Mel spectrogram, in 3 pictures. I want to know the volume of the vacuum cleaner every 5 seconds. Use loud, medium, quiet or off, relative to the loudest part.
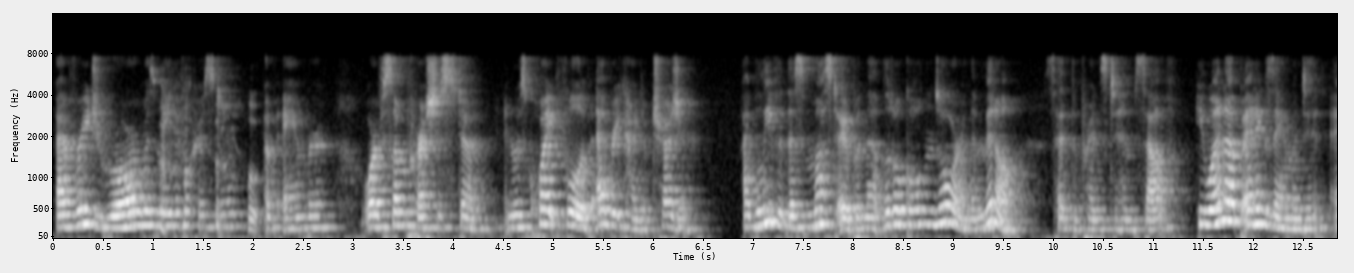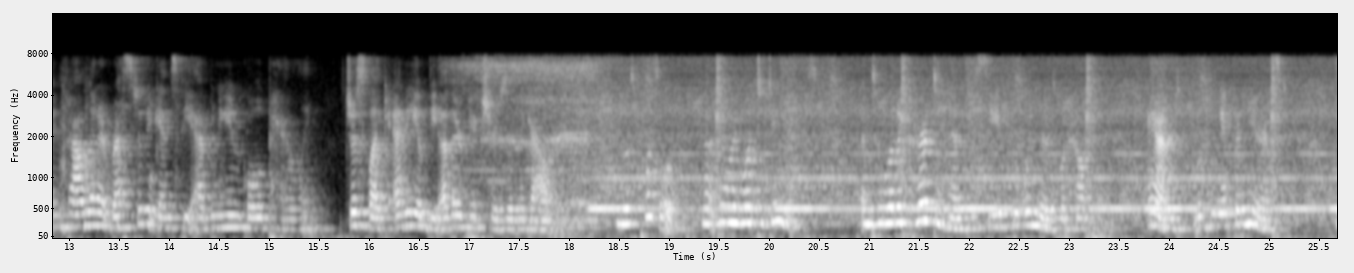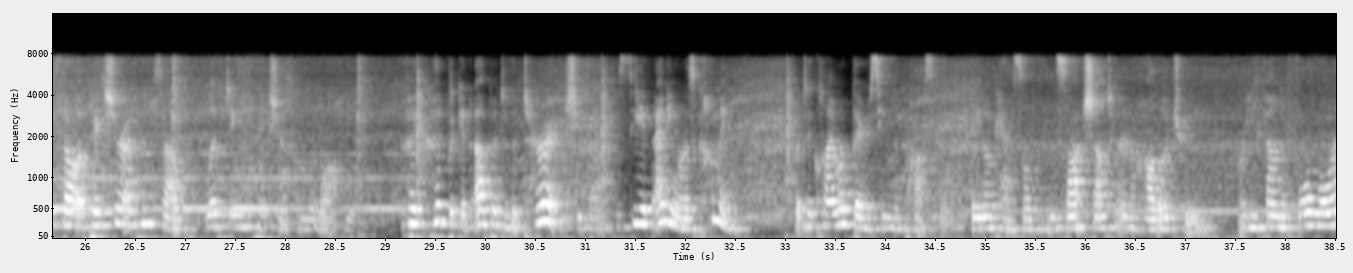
off, off, off, loud, loud, loud, medium, medium.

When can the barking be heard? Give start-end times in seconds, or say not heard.
not heard.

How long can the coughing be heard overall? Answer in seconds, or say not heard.
3 s.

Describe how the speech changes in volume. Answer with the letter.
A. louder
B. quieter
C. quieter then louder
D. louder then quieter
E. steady
A.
